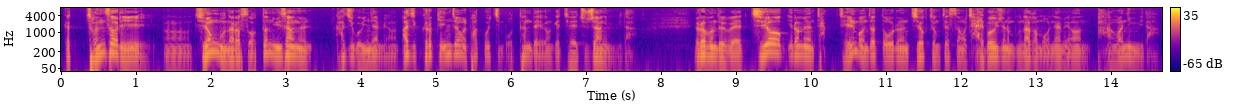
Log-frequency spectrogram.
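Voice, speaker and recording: A man's voice: mid-range voice, sing-song, fairly quick. A middle-aged man from Korea's Gyeongsang region giving a keynote lecture at a seminar, conversational, with many fillers and restarts. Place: conference hall.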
